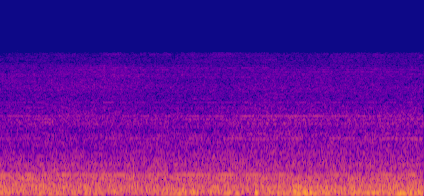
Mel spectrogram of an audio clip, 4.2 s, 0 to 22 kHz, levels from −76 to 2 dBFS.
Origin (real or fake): real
